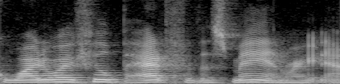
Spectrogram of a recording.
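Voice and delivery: ordinary talk

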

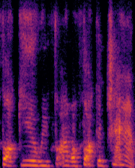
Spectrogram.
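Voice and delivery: very high, raw shriek at the top of lungs. Retelling a championship celebration video of himself: imitating own screaming. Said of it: "absolutely screaming at the top of my lungs".

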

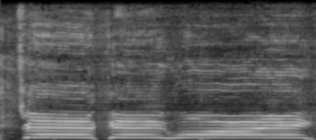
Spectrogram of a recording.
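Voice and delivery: very high, slow, stretched-out huge shout.

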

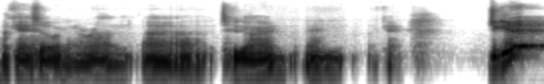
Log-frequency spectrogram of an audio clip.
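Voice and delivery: hushed, quiet, slow, unhurried speech. Retelling how coaches give plays during loud crowd noise: imitating coaches talking quietly. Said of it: "all the coaches talk like this".

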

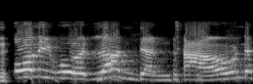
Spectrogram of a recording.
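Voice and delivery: put-on British accent.

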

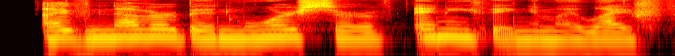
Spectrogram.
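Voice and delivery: plain

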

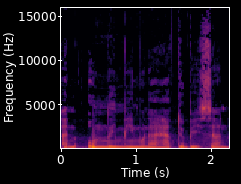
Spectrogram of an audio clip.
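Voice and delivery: failed, botched stern regal king voice with Jamaican edge. Acting out a scene with Simba, in a failed Mufasa impression. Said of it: "You don't even sound like Mufasa".

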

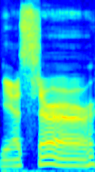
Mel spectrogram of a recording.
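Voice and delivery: heavily sarcastic delivery. Retelling Barnes answering the lieutenant: imitating Barnes's sarcastic 'yes, sir'. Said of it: "Barnes just very sarcastically is like".

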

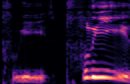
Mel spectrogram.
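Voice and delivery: very high desperate begging. Retelling crying and begging in a car, imitating own raised-voice begging. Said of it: "raising my voice".

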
